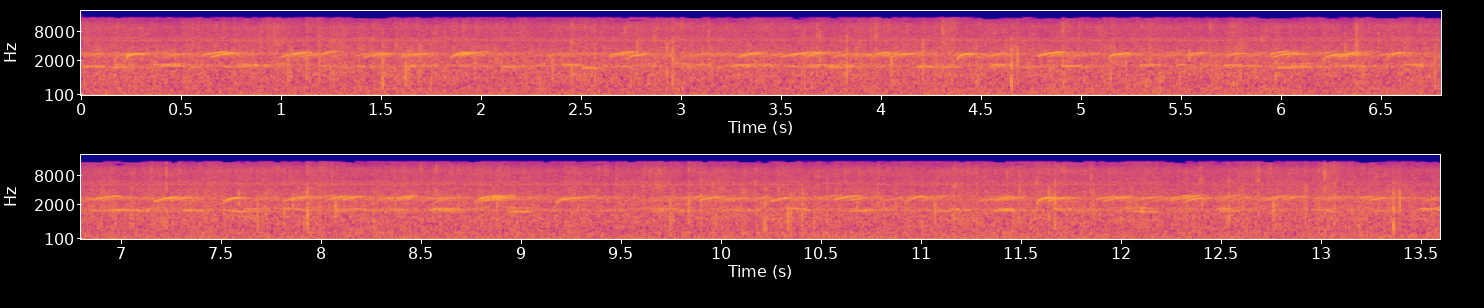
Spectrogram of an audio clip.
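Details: Coqui frogs on Hawaii's Big Island keep up a rhythmic chorus during a tropical rain shower: many brief rising chirps overlap continuously, pitched high, beneath steady hiss and taps of falling raindrops.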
